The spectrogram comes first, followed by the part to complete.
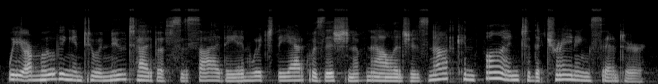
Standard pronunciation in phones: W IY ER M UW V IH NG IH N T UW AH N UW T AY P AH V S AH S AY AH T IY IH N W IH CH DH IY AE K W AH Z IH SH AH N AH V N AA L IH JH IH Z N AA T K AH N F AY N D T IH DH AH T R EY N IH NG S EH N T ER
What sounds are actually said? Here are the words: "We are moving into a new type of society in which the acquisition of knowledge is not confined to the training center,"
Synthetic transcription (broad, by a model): W IY ER M UW V IH NG IH N T UW AH N UW T AY P AH V S AH S AY AH T IY IH N W IH CH DH IY AE K W AH Z IH SH AH N AH V N AA L IH JH IH Z N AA T K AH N F AY N T IH DH AH T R EY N IH NG S EH N T ER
